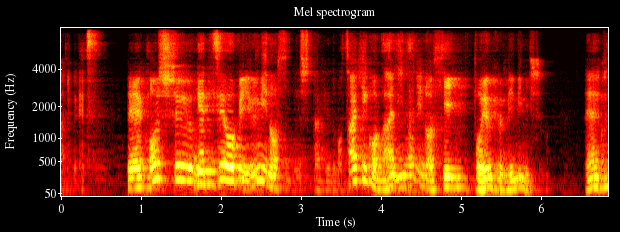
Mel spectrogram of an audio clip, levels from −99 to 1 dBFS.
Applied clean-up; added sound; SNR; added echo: neural mask model DeepFilterNet 3.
